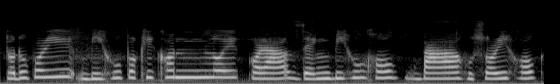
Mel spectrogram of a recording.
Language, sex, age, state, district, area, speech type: Assamese, female, 30-45, Assam, Charaideo, urban, spontaneous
